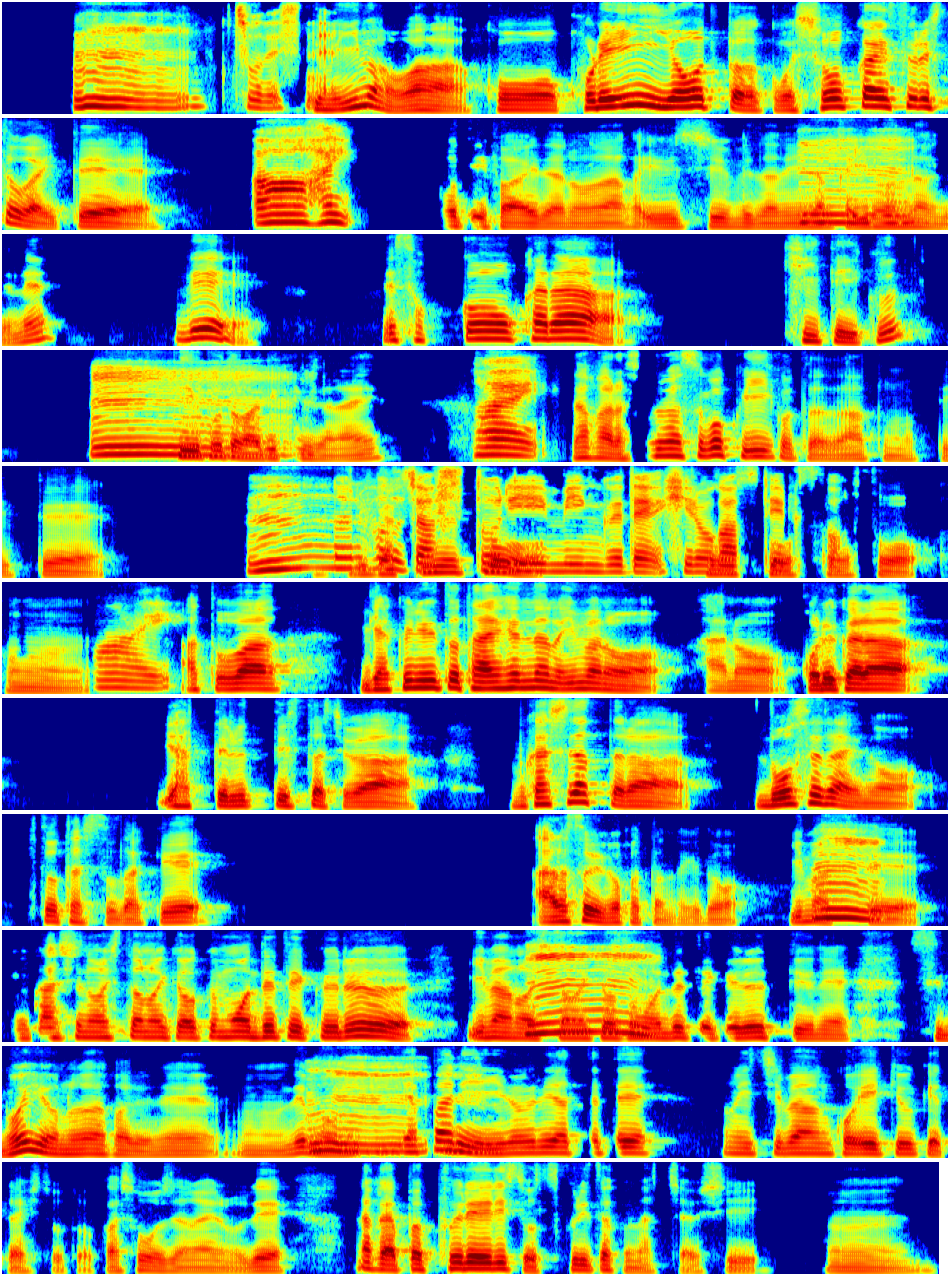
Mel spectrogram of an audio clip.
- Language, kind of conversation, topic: Japanese, podcast, 一番影響を受けたアーティストはどなたですか？
- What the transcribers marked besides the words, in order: none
